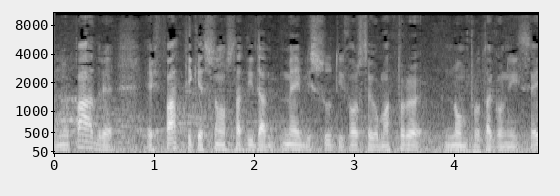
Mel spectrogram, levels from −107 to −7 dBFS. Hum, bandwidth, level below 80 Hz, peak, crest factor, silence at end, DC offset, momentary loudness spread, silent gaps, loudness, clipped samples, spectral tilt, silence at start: none; 10.5 kHz; -38 dBFS; -2 dBFS; 20 dB; 0 s; under 0.1%; 7 LU; none; -24 LUFS; under 0.1%; -6.5 dB/octave; 0 s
